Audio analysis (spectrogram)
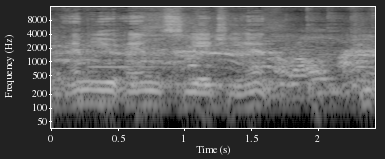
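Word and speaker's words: München: How do they spell Munich if it's spelled M-U-N-C-H-E-N? Munchies. I got the munchies. Munich. Muncha? Munchen. Yeah. Munchin. Why are we calling it Munich then?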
